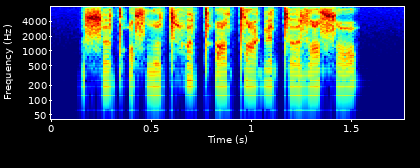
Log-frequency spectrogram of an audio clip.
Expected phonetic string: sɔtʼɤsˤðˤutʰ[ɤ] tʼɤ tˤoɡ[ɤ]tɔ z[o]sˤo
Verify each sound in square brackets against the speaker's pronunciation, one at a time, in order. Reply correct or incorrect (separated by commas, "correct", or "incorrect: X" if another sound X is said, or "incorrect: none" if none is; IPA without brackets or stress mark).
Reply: incorrect: ɔ, correct, incorrect: ɤ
